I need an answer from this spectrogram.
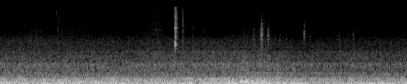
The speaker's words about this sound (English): And like I said, look, what is going on with this traffic today?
